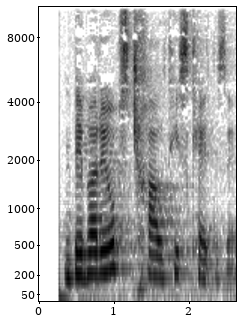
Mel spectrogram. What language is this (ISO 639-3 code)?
kat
